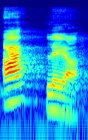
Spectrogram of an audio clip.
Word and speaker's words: Alia: Alia pronuncia-se A-Lea. Ou seja, Leia, Alia, Leia.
